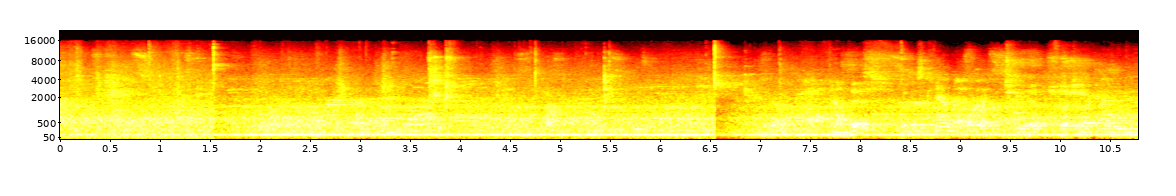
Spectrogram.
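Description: Small metal clicks and clinks of a twin-lens reflex camera being handled while roll film is threaded onto its take-up spool, over low talk and a steady hum.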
